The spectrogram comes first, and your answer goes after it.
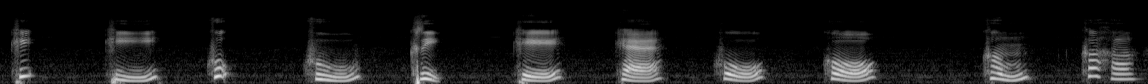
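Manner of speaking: teacher drilling ख syllables aloud; barahkhadi recitation. Shown as a demonstration. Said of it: "इसके बाद खा". (ख की बारहखड़ी ज़ोर से साफ़ बोलना)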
